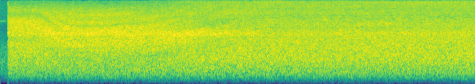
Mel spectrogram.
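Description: Steady, even rush of fast-flowing river water, cutting in abruptly at the start and holding unchanged.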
